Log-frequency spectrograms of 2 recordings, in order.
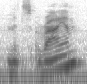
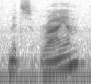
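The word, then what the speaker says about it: מִצְרַיִם: Now we have Mitzrayim. There's a diphthong as well. Mitzrayim, Egypt.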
